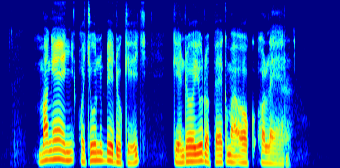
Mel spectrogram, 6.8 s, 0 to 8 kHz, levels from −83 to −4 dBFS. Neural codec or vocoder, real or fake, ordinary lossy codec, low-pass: none; real; none; none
